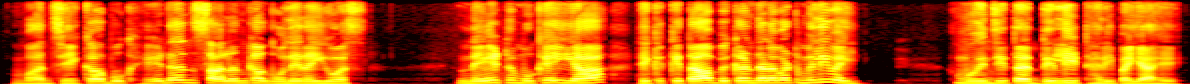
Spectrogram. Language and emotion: Sindhi, happy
